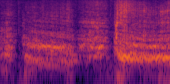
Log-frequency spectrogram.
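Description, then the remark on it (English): A saber-toothed tiger, Zabu, roars loudly, a deep growling bellow that breaks briefly before a second, even more forceful roar surges in and holds. “Yeah, I mean, we're going to say no to what the saber-toothed tiger brought us?”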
